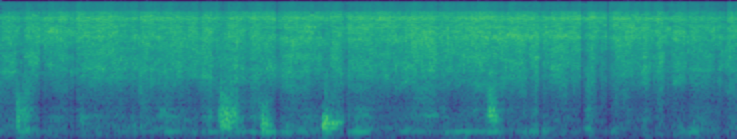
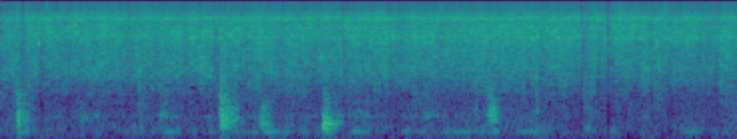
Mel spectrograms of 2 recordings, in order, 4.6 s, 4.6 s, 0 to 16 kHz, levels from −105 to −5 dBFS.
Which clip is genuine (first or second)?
second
